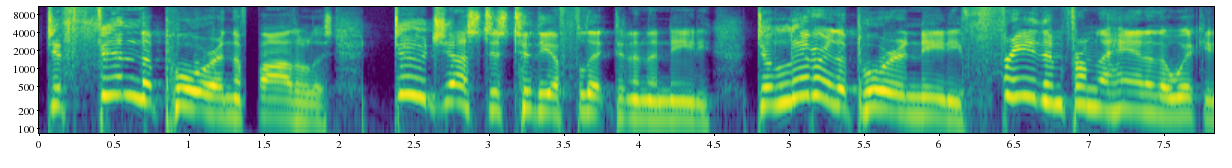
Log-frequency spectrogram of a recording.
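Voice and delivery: forceful, insistent imperatives; telling God what to do. Acted. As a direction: order God about, each command starting high. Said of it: "He's telling God what to do".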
